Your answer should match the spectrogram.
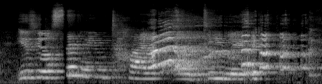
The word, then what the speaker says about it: Tile: they just assume it's Tao. So my husband's surname, it's Dile. We are closer. Okay. But because everyone just pronounced it as Tao, even at church and work, everyone just says Mrs. Tao.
